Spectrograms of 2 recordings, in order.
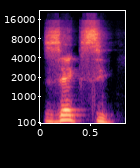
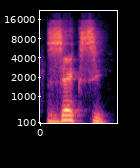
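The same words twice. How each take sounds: First: The name begins with a Z sound. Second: The name begins with a Z sound.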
